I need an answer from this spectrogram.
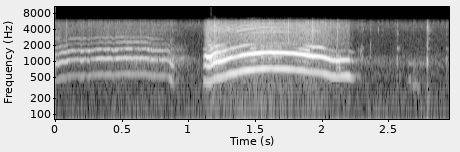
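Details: Bebel, a male pet cat who pretends innocence after misbehaving, gives two drawn-out harmonic meows: a level tone fading at about one second, then a louder arched wail rising and falling for over a second, in a quiet room.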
